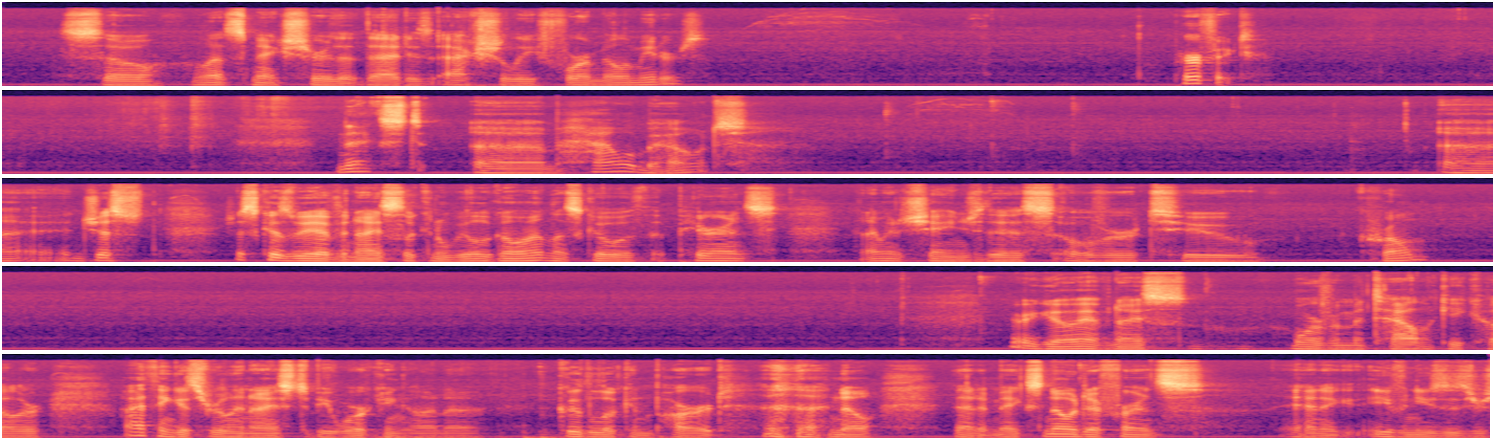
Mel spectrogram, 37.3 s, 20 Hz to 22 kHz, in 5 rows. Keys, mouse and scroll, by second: 1.3 click, 2.3 KP_4, 3.8 click, 4.7-5.5 scroll down 4, 6.7 click, 9.3 scroll up 2, 10.6 scroll down 2, 11.0 middle click, 11.1 click, 12.1 scroll down 1, 12.4 middle click, 13.0-13.7 scroll up 2, 13.2 middle click, 15.5 click, 17.3 click, 18.6-19.4 drag, 20.8 click, 24.7-25.0 scroll up 1, 25.8 click, 26.9 scroll down 1, 27.2 middle click, 27.3-28.6 right drag, 30.0 click, 30.6 click, 34.3 scroll up 2, 34.8 scroll down 2, 35.2 middle click, 35.2-37.0 right drag.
